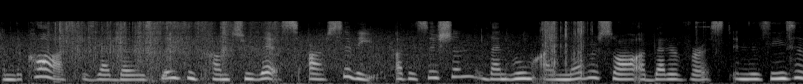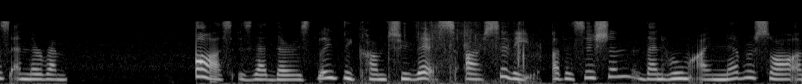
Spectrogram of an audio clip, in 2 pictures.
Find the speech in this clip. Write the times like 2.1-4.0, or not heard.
0.0-8.7, 9.9-16.0.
